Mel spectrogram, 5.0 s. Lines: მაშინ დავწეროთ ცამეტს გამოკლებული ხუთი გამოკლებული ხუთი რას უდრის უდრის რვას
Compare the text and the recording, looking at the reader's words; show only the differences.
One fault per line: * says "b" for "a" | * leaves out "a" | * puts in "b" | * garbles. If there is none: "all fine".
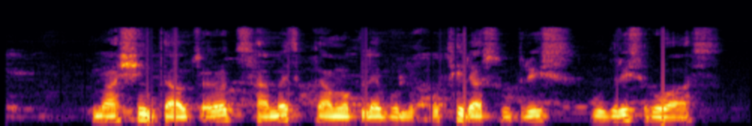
* leaves out "გამოკლებული ხუთი"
